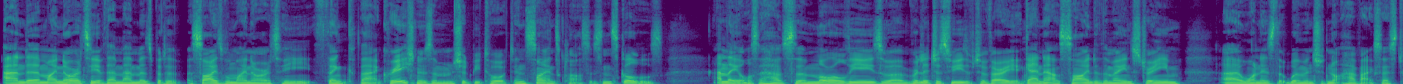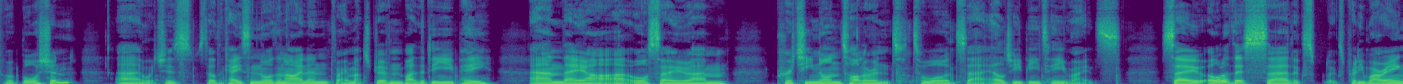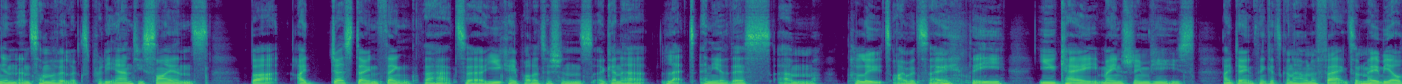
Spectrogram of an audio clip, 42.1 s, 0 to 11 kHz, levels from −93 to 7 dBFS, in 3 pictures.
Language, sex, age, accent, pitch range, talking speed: English, male, 20-39, British, 105-120 Hz, 185 wpm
